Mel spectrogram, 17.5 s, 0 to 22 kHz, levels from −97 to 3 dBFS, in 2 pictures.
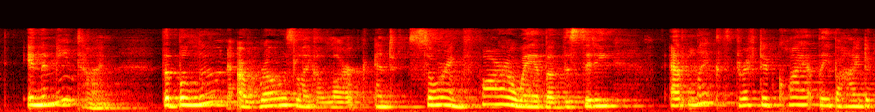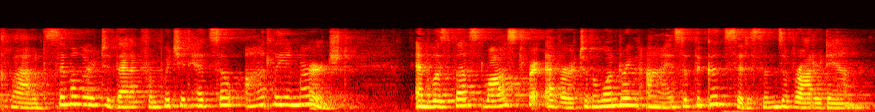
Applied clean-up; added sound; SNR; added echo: none; none; none; reverberation time 1.0 s.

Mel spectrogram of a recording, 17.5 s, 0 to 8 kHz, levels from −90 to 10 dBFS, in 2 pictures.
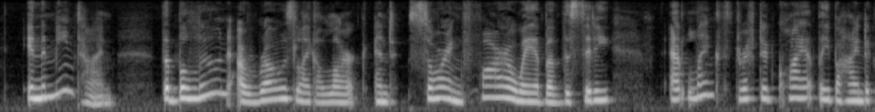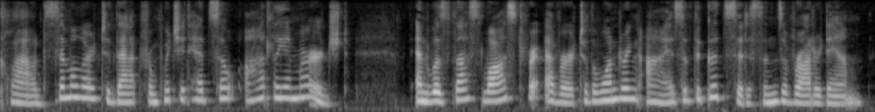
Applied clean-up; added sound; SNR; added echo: none; none; none; none.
